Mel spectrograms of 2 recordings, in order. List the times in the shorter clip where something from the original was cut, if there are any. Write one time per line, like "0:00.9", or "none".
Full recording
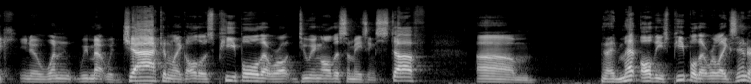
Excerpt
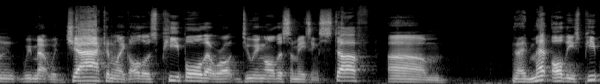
0:03.8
